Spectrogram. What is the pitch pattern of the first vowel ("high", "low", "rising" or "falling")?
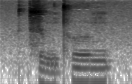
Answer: low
